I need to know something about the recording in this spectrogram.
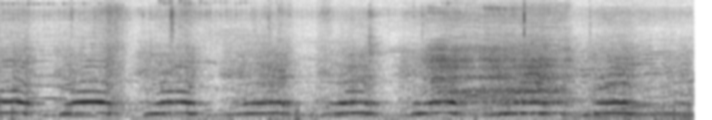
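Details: Repeated short lowing from a cow in the company of a Rhodesian Ridgeback, roughly one call per second, evenly paced and flat-topped, then an abrupt stop.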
